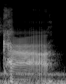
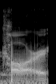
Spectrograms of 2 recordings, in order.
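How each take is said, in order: First: The r is dropped, Boston style. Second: The r is clearly pronounced. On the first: This is how someone from Boston says it. "she always says car" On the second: This is how that person never says it. "never car"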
